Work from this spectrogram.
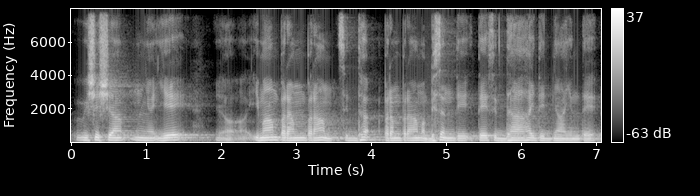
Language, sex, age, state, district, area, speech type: Sanskrit, male, 18-30, Karnataka, Bangalore Urban, urban, spontaneous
